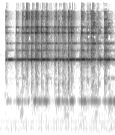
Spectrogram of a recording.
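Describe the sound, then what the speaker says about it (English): A bell rings rapidly and continuously for about two seconds, bright and close, with quick repeated strikes blending into a steady ringing tone. "I had to ring a bell"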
